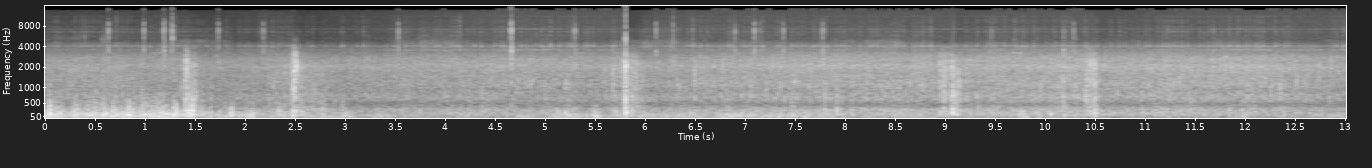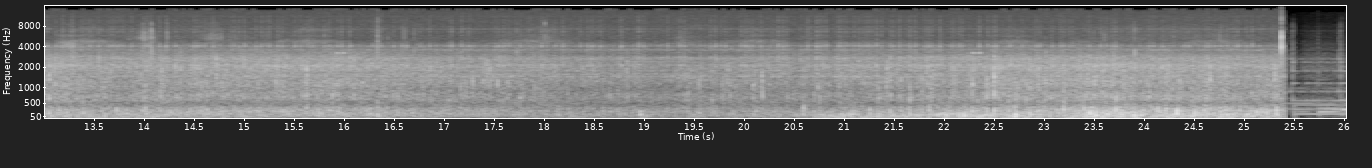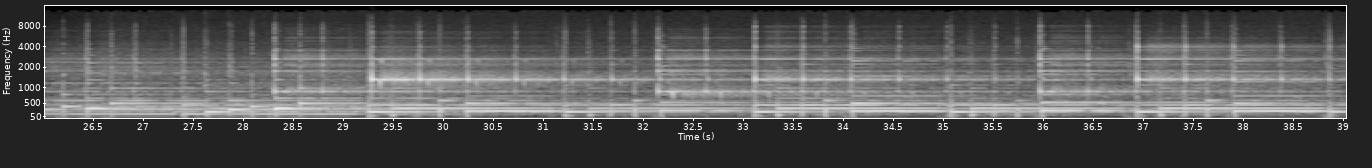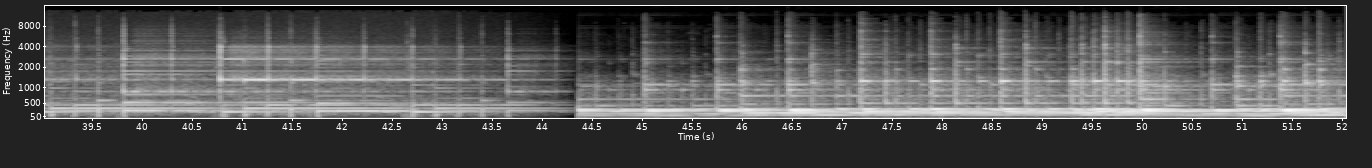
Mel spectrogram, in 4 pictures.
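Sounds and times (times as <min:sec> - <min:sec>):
sharp cracks: 0:00.0 - 0:25.5
volcano eruption roar: 0:00.0 - 0:25.5.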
